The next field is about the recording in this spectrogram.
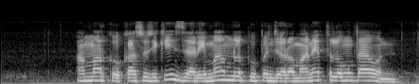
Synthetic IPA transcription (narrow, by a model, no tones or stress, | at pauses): ʔamarɡ̥ɔ̤kasʊsikiza̤ɾimamələb̥ṳpəɲd͡ʒɔɾɔmanɛt̪əlʊŋt̪aʊn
